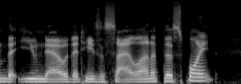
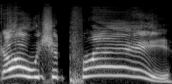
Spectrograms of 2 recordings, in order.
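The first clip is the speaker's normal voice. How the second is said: snide mocking voice, very high and drawn out; 6 dB louder than usual. Retelling how Cavill shows up on Caprica: mocking Cavill voice. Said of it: "being his mocking asshole self".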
